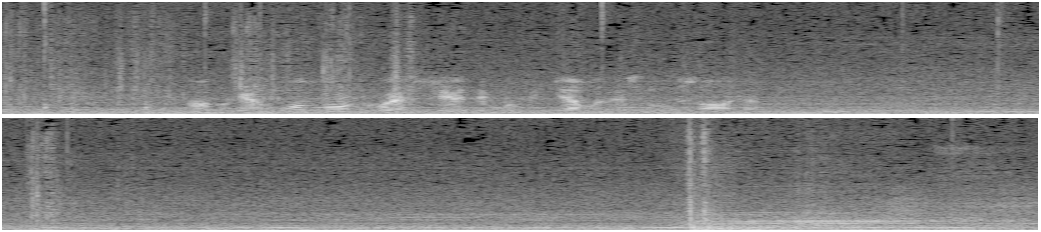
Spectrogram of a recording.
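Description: Magical spell effects chime and whoosh.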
